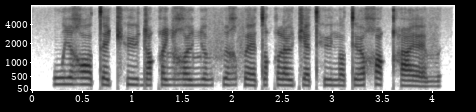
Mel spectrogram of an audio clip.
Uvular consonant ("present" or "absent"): present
